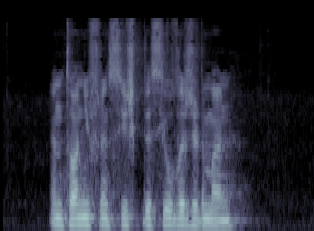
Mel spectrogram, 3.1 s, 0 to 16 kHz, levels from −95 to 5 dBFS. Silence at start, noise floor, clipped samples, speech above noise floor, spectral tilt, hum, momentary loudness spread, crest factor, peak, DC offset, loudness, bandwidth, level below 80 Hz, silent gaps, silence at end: 0.5 s; -75 dBFS; under 0.1%; 46 dB; -5.5 dB/octave; none; 8 LU; 20 dB; -10 dBFS; under 0.1%; -30 LUFS; 11.5 kHz; -62 dBFS; none; 0.75 s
